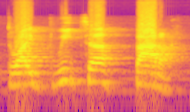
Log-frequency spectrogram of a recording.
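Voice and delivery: "Dwi bwyta bara" said slowly, carefully in Welsh; Welsh phrase. Shown as a demonstration. Duolingo learner recites Welsh, slow careful. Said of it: "which I think means".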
